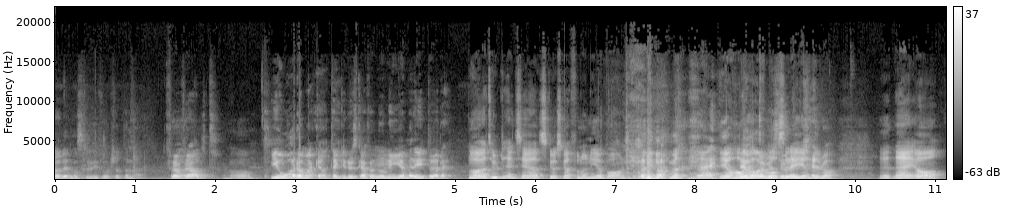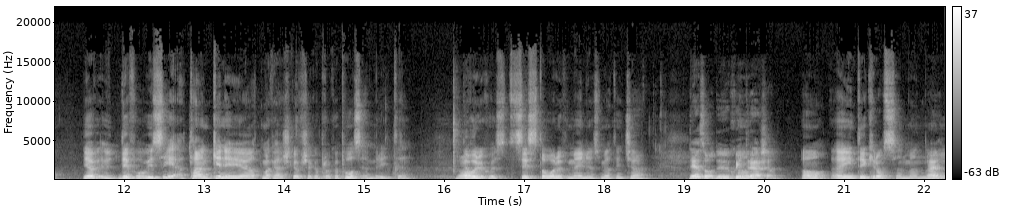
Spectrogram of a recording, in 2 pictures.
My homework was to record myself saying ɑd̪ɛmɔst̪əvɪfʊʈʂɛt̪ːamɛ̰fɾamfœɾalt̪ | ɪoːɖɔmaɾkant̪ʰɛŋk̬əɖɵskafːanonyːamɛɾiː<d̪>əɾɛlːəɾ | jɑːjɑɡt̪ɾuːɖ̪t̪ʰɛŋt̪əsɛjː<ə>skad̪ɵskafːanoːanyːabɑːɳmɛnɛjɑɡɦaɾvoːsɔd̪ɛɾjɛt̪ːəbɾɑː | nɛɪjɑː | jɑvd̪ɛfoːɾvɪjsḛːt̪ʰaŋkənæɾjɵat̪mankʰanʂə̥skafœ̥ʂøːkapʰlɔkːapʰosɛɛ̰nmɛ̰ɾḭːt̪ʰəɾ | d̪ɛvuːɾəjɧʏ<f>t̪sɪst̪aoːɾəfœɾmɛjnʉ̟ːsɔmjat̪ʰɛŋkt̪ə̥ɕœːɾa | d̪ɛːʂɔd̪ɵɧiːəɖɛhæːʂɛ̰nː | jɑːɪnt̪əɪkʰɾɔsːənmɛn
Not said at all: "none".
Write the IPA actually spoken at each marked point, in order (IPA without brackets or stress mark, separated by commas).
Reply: t̪, a, s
